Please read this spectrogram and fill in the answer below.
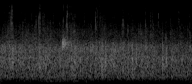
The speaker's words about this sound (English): You can applaud that.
